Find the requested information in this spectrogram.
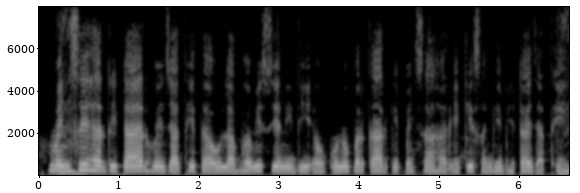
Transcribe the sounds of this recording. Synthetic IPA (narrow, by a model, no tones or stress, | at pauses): məɪnseɦəɾːɪʈaːjəɾɦoed͡ʒaːt̪ʰet̪ɐoːlabʱəʋɪsjənid̪ʱiʔɔːʊkoːnopɾəkaːɾkepəɪsaɦəɾeːkesə̃ŋɡʱebʱeːʈaed͡ʒaːt̪ʰeː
